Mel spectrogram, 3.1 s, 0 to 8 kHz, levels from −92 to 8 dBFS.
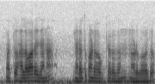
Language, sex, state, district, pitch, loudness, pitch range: Kannada, male, Karnataka, Bangalore, 110 Hz, -15 LUFS, 105-120 Hz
